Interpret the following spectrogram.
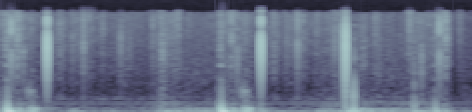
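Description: Instrumental backing of a song with no voice: a kick-drum beat, roughly two thumps a second, with sharp clicks over a steady held low note.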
